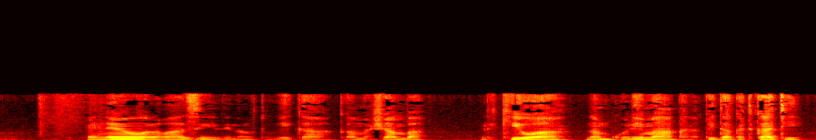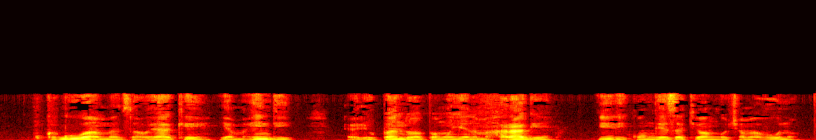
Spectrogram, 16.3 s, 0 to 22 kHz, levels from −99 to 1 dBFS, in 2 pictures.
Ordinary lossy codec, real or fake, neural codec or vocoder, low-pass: MP3, 32 kbps; real; none; 7.2 kHz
